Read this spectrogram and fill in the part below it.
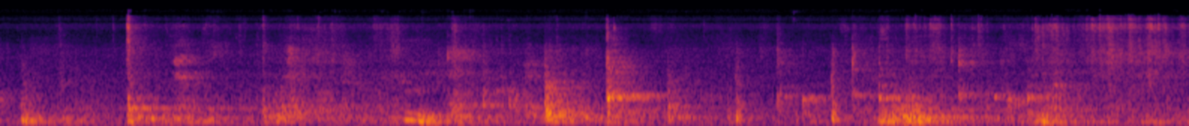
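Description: A young man talks to himself.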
